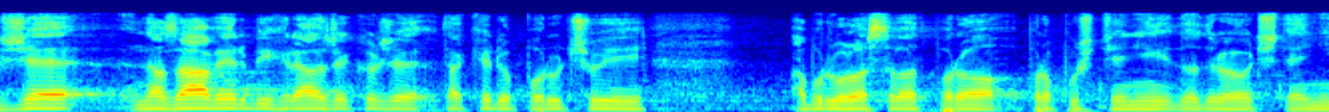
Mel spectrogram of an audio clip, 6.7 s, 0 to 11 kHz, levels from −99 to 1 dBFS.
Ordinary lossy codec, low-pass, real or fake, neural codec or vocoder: MP3, 64 kbps; 7.2 kHz; real; none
